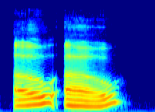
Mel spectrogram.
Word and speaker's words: Karoo: Now, my first thought, of course, is the great hitter from the Minnesota Twins, California Angels, Rod Carew. Carew, but that's not how Karoo is spelled. How is it spelled, and where do they come up with the name? – Karoo is Karoo, and it comes from the sandhill cranes that are often seen throughout the course there.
